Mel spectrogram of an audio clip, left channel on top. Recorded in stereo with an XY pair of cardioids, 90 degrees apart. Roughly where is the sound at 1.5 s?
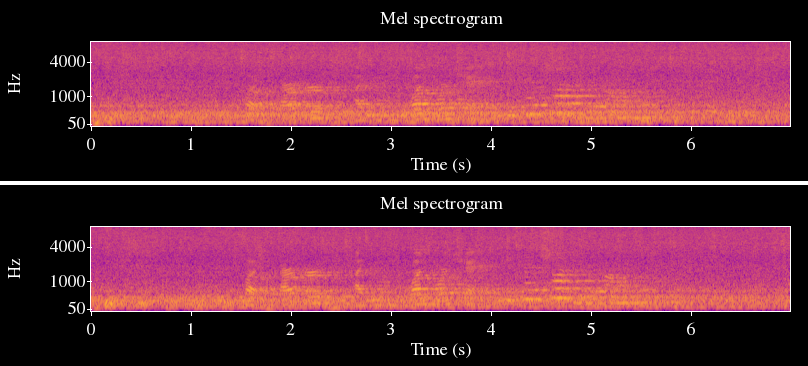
Ahead right.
